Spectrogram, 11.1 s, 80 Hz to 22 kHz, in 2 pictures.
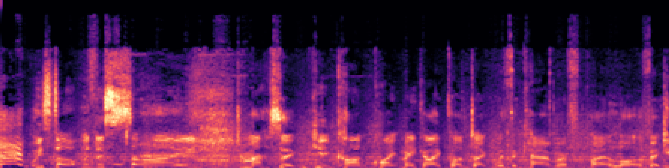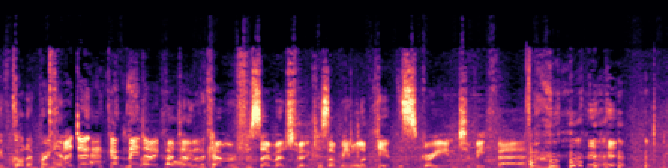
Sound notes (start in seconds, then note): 7.2 beeping noise in background gets quietier; 9.8 beeping noise in background gets quietier; 10.0 laughs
